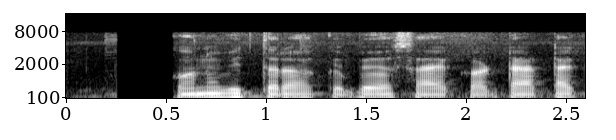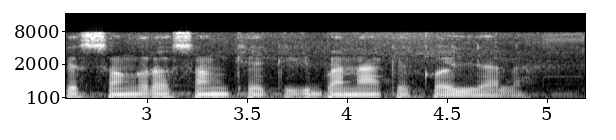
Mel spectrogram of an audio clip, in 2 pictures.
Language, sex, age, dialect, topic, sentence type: Bhojpuri, male, <18, Northern, banking, statement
